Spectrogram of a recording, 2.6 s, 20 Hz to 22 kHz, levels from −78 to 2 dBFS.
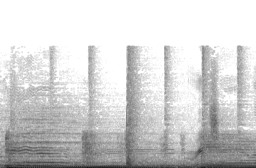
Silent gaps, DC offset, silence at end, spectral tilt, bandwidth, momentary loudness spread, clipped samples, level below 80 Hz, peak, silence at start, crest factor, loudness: none; under 0.1%; 0 s; -6.5 dB/octave; 16.5 kHz; 6 LU; under 0.1%; -22 dBFS; 0 dBFS; 0 s; 12 dB; -15 LUFS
